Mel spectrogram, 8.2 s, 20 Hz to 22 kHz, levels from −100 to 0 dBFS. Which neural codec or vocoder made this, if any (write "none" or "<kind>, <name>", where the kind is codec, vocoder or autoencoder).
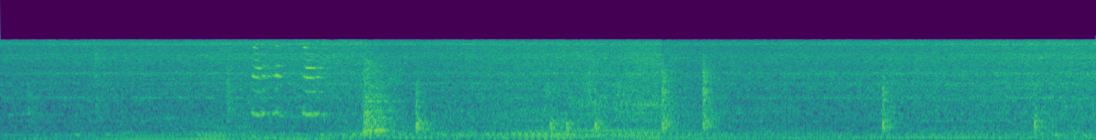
none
